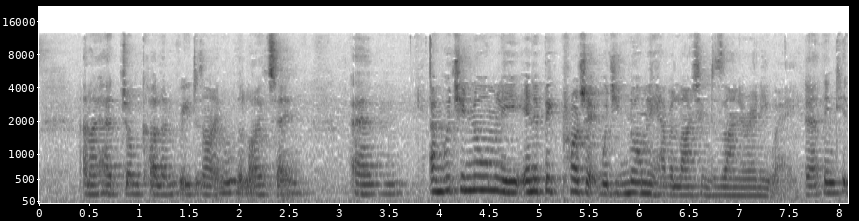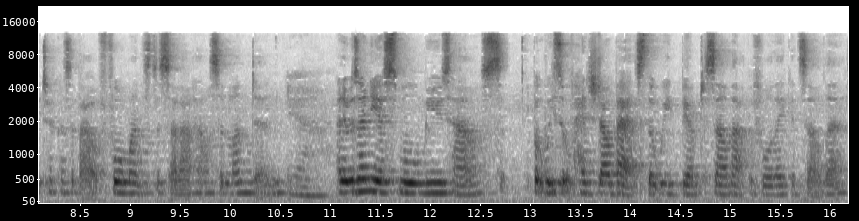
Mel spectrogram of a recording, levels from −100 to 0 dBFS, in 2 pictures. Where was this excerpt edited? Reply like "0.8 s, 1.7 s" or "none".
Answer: 7.7 s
